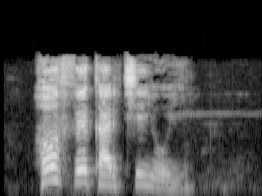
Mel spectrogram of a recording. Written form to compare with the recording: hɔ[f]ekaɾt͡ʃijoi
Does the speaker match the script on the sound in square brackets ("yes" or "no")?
yes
